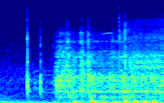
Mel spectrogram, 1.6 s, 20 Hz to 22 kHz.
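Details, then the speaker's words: Fuel-injected Xtreme 125 motorcycle, key on and waiting about 5 seconds for the fuel pump to prime: a few light clicks, then the engine catches quickly into a steady low putter without throttle; clean, normal FI start. "Start কিন্তু হয়ে গেছে। এটা কিন্তু throttle কিন্তু টানা লাগে নাই।"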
